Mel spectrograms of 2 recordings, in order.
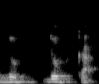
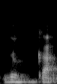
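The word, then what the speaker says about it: duḥkha: Dukkha, the pronunciation itself is dukkha. The word, the swarupa of the word itself is dukkha. We have to pronounce along with the visarga actually, dukkha.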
